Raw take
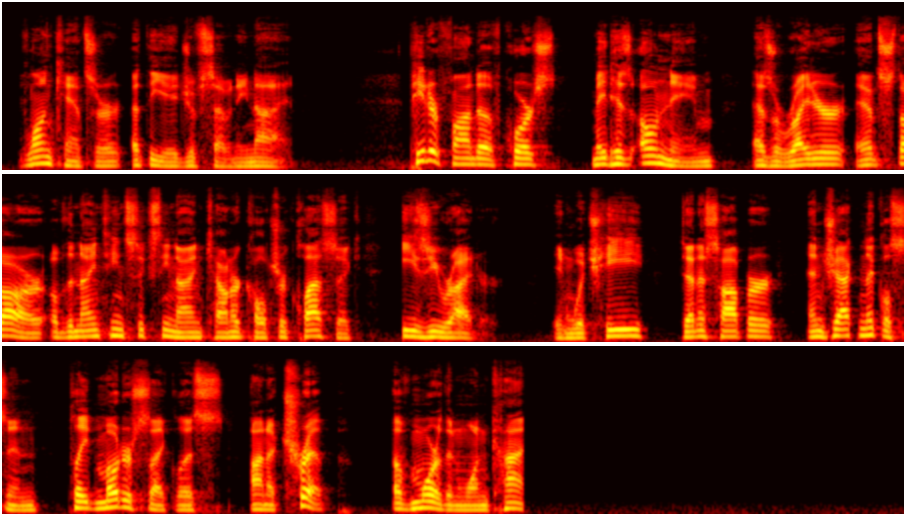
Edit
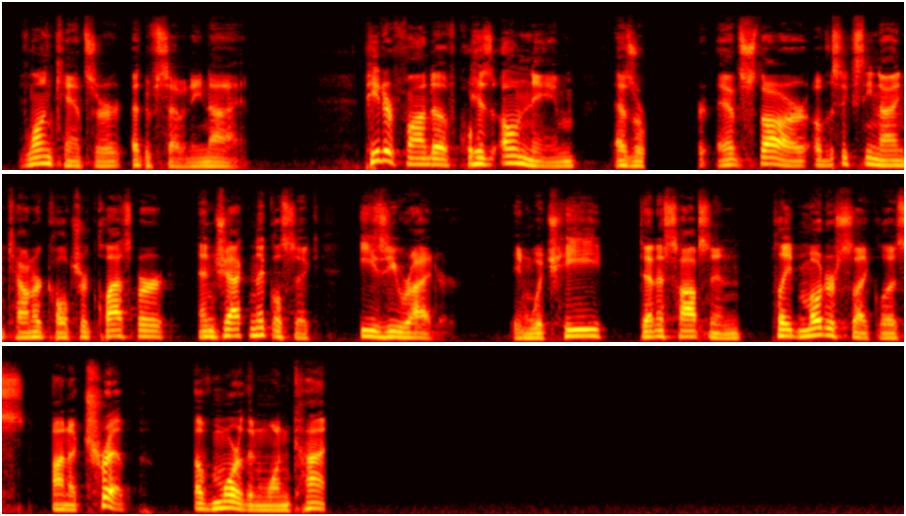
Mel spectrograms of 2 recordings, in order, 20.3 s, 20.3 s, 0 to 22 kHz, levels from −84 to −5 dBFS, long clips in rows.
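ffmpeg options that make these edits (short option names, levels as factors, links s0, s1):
-filter_complex "[0:a]asplit=9[s0][s1][s2][s3][s4][s5][s6][s7][s8];[s0]atrim=end=1.082[s9];[s1]atrim=start=1.418:end=3.862[s10];[s2]atrim=start=4.558:end=5.86,asetpts=PTS-STARTPTS,afade=t=out:st=1.298:d=0.004:c=hsin[s11];[s3]atrim=start=5.86:end=6.27,asetpts=PTS-STARTPTS,volume=0[s12];[s4]atrim=start=6.27:end=7.272,asetpts=PTS-STARTPTS,afade=t=in:d=0.004:c=hsin[s13];[s5]atrim=start=7.718:end=9.222[s14];[s6]atrim=start=12.298:end=13.482[s15];[s7]atrim=start=9.218:end=12.302[s16];[s8]atrim=start=13.478[s17];[s9][s10]acrossfade=d=0.004:c1=hsin:c2=hsin[s18];[s11][s12][s13]concat=n=3:v=0:a=1[s19];[s18][s19]acrossfade=d=0.004:c1=hsin:c2=hsin[s20];[s20][s14]acrossfade=d=0.004:c1=hsin:c2=hsin[s21];[s21][s15]acrossfade=d=0.004:c1=hsin:c2=hsin[s22];[s22][s16]acrossfade=d=0.004:c1=hsin:c2=hsin[s23];[s23][s17]acrossfade=d=0.004:c1=hsin:c2=hsin"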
